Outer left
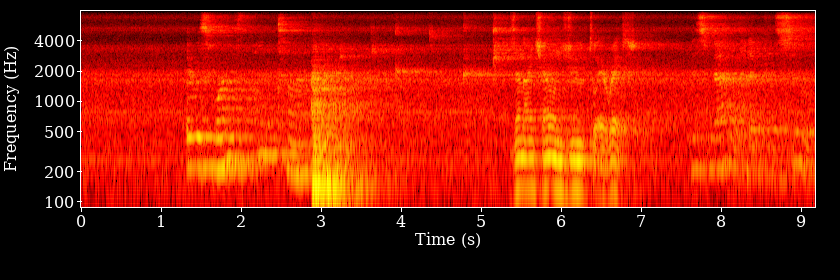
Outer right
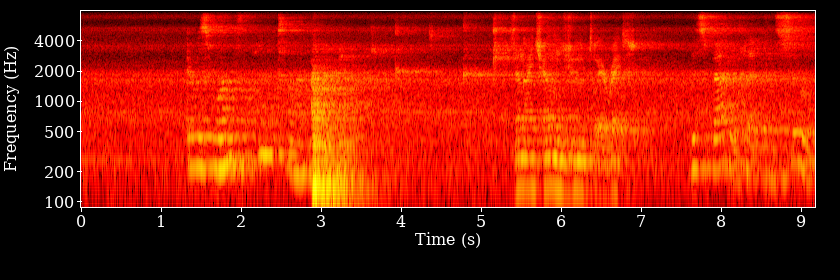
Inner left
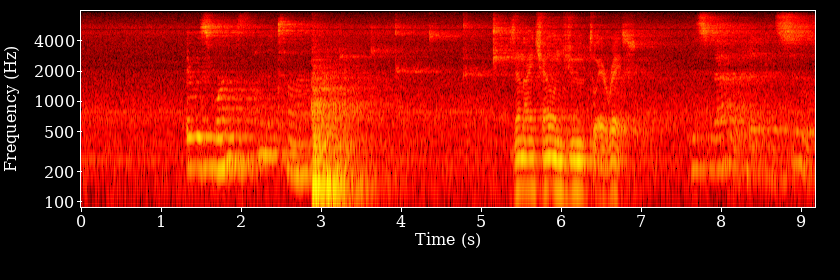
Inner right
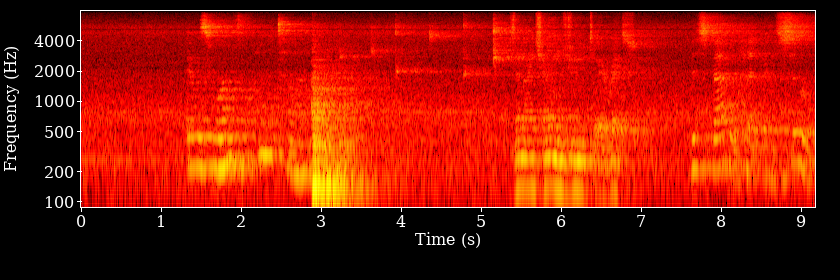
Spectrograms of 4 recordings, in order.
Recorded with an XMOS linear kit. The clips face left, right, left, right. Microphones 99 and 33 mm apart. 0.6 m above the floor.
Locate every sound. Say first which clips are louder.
1.3 s a woman speaking: outer left 2 dB, inner left 1 dB; 35° left (ahead or behind), 2.5 m; by 2.8 s 25° left (ahead or behind), 3.5 m
2.9 s dripping: outer right 1 dB, inner right 2 dB; centre (ahead or behind), 4 m
5.3 s a man speaking: outer left 5 dB, inner left 3 dB; 30° left (ahead or behind), 0.9 m
7.6 s a woman speaking: outer right 4 dB, inner right 4 dB; 45° right (ahead or behind), 4.5 m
